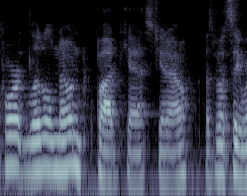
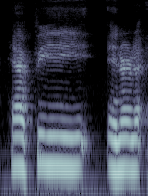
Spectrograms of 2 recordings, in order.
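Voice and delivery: ordinary talk, nothing marked

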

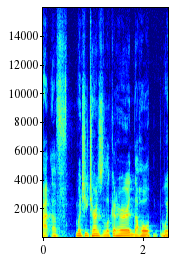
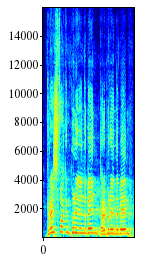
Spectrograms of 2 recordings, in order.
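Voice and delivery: exasperated; 6 dB louder, much faster than usual. Retold or imitated. Exasperated at airport security.

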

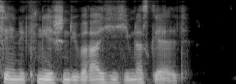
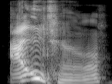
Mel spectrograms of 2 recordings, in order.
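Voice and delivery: put-on loud drunken call; slurred shout; 2 semitones higher, 11 dB louder than usual. A narrator's reading. Drunk narrator yelling into the thief's ear, slurred shout. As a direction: slur it loudly right into his ear. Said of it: "rufe ich ihm lallend ins Ohr".

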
